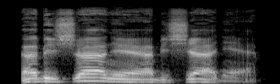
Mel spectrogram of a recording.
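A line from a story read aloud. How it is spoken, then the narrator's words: Grumbling. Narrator (Russian): проворчал Готрек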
